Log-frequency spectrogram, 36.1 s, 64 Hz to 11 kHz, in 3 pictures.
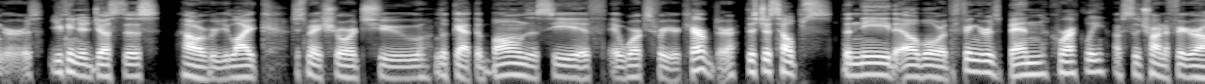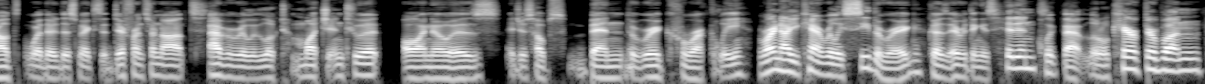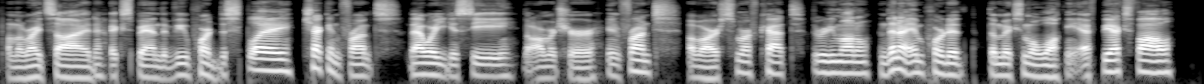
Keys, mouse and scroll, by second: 7.1-8.8 middle drag, 9.2-10.3 scroll up 1, 10.3-11.4 middle drag, 11.9-12.8 scroll up 1, 12.8-17.1 middle drag, 22.2 click, 22.7 click, 25.8 click, 27.2 click, 27.9-29.8 middle drag, 30.1-30.7 scroll down 1, 30.8 shift+middle click, 32.7-35.9 drag.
